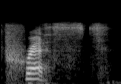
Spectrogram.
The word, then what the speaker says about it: pressed: uh you are hard pressed so this is actually like a t sound and we do not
